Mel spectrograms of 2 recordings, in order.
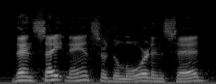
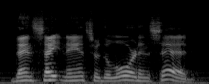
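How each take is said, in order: The two takes are said the same way.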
